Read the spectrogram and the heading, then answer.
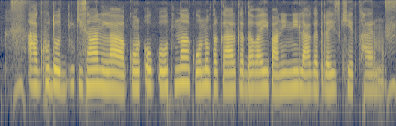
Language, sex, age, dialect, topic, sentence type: Chhattisgarhi, female, 18-24, Northern/Bhandar, agriculture, statement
